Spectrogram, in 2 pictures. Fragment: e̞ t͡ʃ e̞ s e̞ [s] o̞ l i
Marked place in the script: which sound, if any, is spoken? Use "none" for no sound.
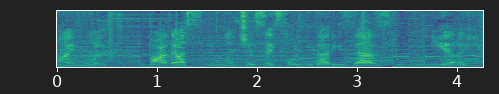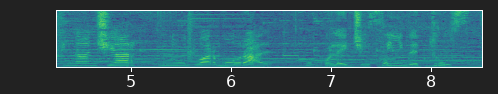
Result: s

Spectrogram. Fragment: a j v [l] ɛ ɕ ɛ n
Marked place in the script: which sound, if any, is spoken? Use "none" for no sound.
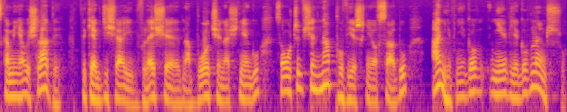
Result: l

